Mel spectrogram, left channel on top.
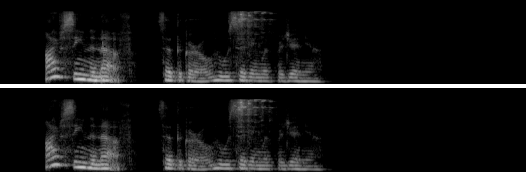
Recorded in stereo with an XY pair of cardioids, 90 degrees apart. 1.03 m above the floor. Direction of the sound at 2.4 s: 45° right.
